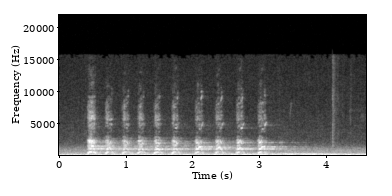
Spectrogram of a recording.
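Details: A dog's nuisance barking: a rapid run of about ten sharp, evenly spaced barks, then quiet with a constant low hum beneath.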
